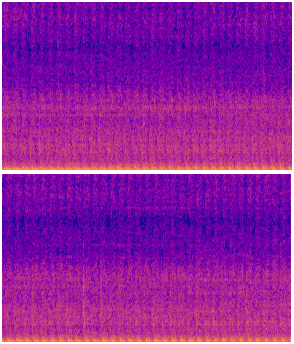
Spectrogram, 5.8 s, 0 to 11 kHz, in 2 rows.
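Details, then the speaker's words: 1987/88 Yamaha Warrior 350 single-cylinder after restoration, ready for sale: fires right up and idles with an even, steady thumping beat — normal healthy idle. "Sounds really good. Super happy with this one."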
